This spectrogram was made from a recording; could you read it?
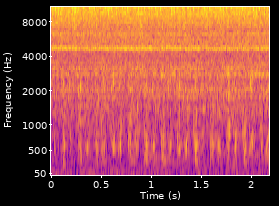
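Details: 2004 BMW X5 engine with rough, lumpy idle: uneven thudding pulses about six a second under a loud hiss as cylinders 2 and 3 misfire (codes P0303, P0302, P0300); owner has a cracked ignition coil and swaps coils to find the fault.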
